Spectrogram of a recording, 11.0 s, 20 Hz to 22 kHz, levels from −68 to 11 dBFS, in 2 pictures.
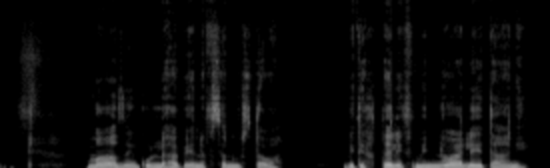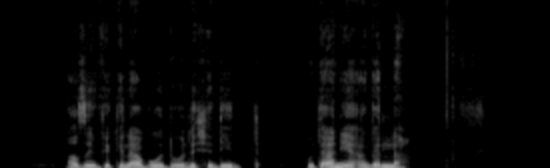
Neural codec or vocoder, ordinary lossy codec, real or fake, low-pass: none; none; real; none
